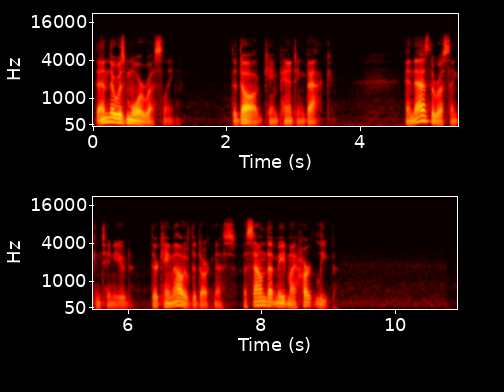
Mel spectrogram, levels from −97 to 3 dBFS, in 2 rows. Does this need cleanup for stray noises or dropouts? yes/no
no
